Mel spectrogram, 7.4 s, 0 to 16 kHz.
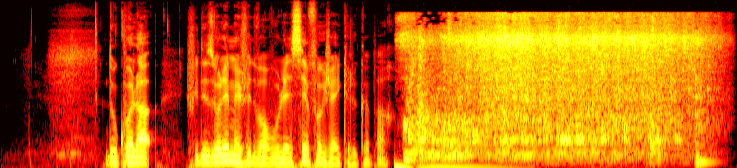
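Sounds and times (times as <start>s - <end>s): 
speech: 1.0s - 4.1s
toilet flushing with rush of water and gurgling: 4.0s - 7.3s.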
